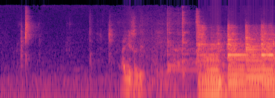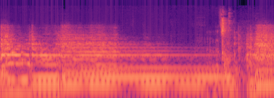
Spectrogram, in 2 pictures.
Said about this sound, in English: So yeah, that can come in handy. It can kind of fake an echo. Yeah. Which comes in handy if you're doing like little syncopated things.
